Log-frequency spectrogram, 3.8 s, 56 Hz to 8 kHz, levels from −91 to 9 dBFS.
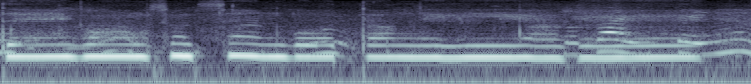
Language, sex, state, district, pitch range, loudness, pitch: Chakma, female, Tripura, Unakoti, 270-290 Hz, -12 LUFS, 285 Hz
